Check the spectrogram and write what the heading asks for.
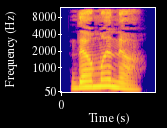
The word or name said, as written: ಧಮನಿ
